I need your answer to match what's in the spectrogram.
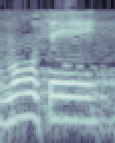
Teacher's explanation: يخلطوا صوت الألف بالياء · Term: امالة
